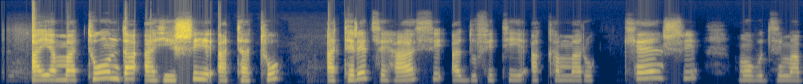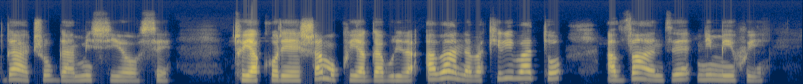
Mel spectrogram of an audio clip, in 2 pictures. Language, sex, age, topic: Rundi, female, 25-35, agriculture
